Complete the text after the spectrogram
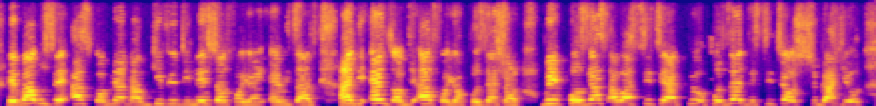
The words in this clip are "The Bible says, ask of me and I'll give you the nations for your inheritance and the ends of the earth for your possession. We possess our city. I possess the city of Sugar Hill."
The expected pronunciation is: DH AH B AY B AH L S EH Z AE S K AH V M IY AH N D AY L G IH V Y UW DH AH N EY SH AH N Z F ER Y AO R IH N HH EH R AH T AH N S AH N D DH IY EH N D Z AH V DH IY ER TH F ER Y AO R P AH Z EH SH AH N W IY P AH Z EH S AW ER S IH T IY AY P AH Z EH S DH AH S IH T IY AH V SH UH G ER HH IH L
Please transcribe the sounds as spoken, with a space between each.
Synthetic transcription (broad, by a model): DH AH B AY B AH L S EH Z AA S K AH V M IY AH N AY W G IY V Y UW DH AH N EY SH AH N F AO Y AO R IH N HH EH R AH T AH N S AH N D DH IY EH N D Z AH V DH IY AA T F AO Y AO P AH Z EH SH AH N W IY P AH Z EH S AW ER S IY T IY AY P AH Z EH S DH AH S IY T IY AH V SH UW G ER HH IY L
